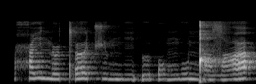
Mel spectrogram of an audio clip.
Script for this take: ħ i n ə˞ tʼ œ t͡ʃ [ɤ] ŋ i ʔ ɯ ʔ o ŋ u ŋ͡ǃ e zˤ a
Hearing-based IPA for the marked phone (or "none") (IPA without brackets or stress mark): ɯ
